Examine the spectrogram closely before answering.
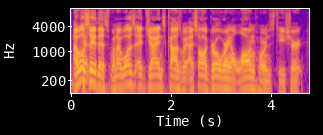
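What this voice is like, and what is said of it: Voice sounds different, chest cold. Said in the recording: “if I sound a little different, I'm getting over a little bit of a chest cold”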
